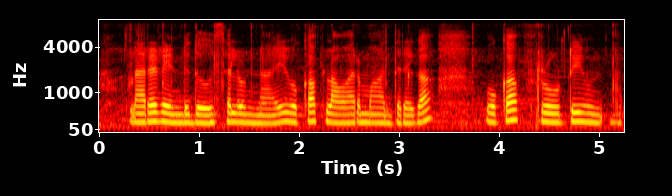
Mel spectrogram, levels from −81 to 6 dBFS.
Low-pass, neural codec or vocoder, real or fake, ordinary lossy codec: 7.2 kHz; vocoder, 44.1 kHz, 128 mel bands every 256 samples, BigVGAN v2; fake; none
